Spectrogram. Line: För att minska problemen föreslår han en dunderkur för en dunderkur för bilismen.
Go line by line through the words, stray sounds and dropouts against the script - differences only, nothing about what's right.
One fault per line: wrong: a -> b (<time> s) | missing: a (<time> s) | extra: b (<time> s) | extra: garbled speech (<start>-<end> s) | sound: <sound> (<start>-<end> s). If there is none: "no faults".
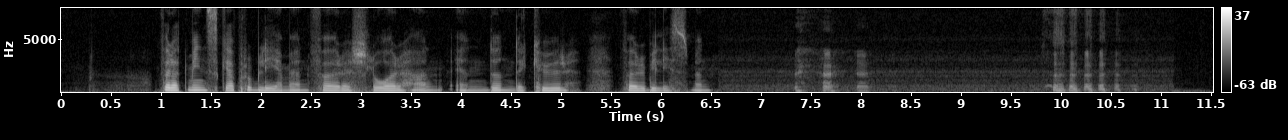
missing: en dunderkur för (5.8 s)
sound: laugh (7.3-8.4 s)
sound: laugh (9.8-10.9 s)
